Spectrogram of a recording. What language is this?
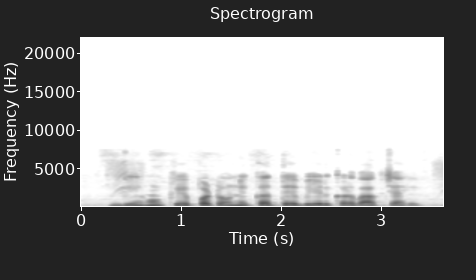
Maithili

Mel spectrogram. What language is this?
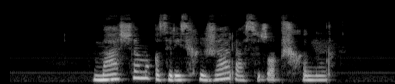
Kabardian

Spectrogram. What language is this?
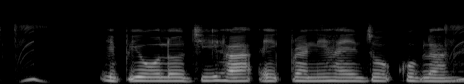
Marathi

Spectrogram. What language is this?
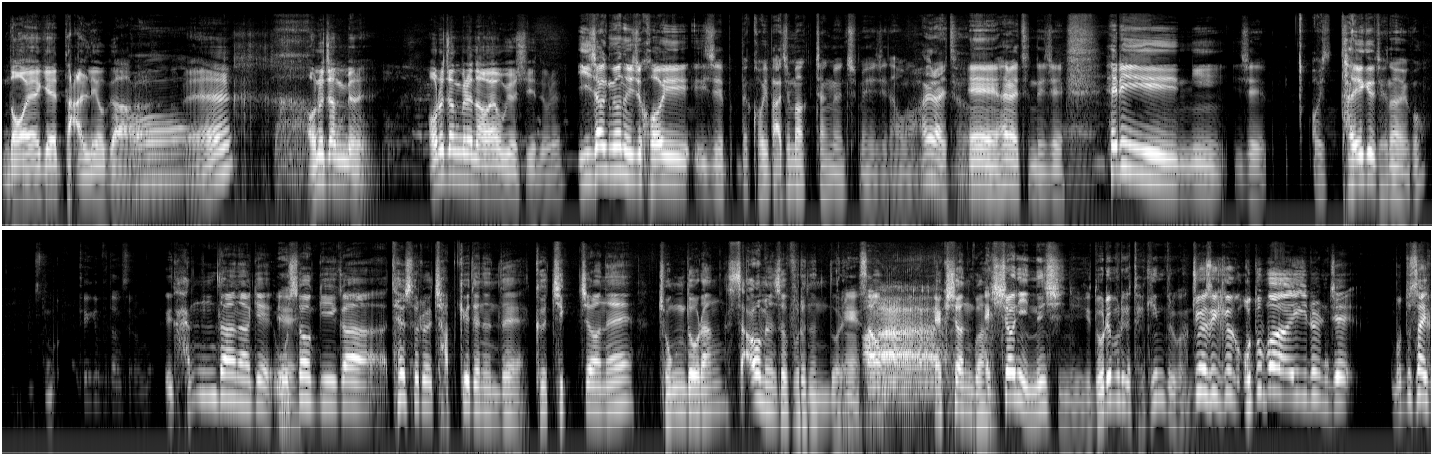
Korean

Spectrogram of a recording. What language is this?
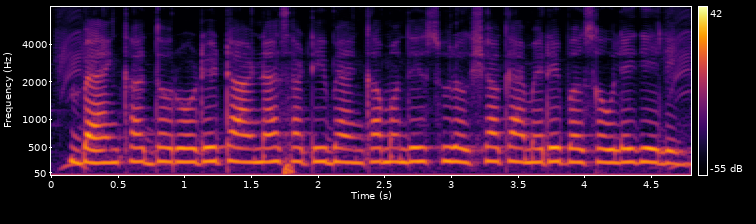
Marathi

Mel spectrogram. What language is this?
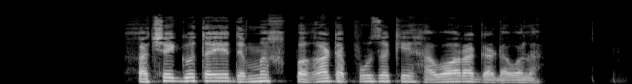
Pashto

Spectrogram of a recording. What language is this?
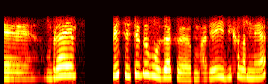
Bodo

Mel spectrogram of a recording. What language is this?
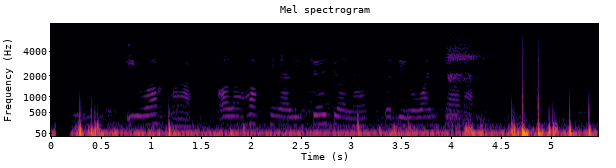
Sundanese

